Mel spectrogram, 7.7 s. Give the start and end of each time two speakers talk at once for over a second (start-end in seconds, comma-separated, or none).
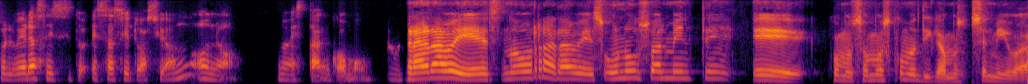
none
